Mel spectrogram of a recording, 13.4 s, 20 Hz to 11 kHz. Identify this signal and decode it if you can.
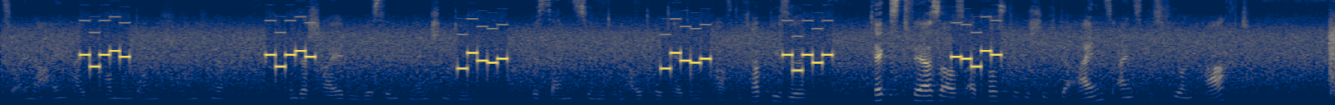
Five-tone selective call (CCIR), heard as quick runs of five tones, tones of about 100 ms, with a squelch burst at the end. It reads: 93998 93998 20657 20657 91959 87339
